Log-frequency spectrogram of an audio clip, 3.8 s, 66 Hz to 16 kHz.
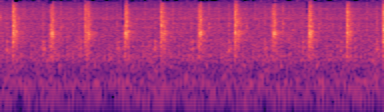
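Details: Packard engine with crisp, sharp ticks repeating evenly at roughly 160 a minute over a quiet engine; a classic hydraulic lifter tick.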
